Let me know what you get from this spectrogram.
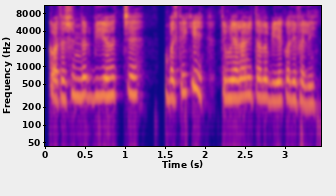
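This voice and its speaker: A performer voicing an excitable, childlike villager in a comic cartoon, squeaky and with a rural Bengali accent. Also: quick pace. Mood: chatty, puzzled. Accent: Bengali, rural dialect.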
